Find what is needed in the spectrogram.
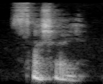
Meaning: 1. A small scented cloth bag filled with fragrant material such as herbs or potpourri 2. A cheesecloth bag of herbs or spices added during cooking and then removed before serving
- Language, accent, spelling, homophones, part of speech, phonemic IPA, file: English, Southern England, sachet, sashay, noun, /ˈsæʃeɪ/, LL-Q1860 (eng)-sachet.wav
